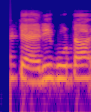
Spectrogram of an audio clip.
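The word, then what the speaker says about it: Pterygota: एक होता है टेरीगोटा, एक होता है अ टेरीगोटा। यहां पर पी साइलेंट होता है।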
